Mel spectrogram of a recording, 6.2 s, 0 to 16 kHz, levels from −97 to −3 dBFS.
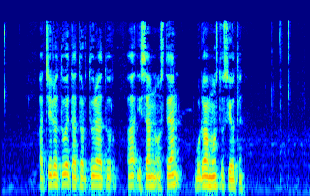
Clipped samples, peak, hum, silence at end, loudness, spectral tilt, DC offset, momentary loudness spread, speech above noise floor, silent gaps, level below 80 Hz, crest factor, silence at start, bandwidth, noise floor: under 0.1%; -16 dBFS; none; 1.35 s; -35 LUFS; -4.5 dB/octave; under 0.1%; 20 LU; 40 dB; none; -70 dBFS; 20 dB; 0.8 s; 11.5 kHz; -74 dBFS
